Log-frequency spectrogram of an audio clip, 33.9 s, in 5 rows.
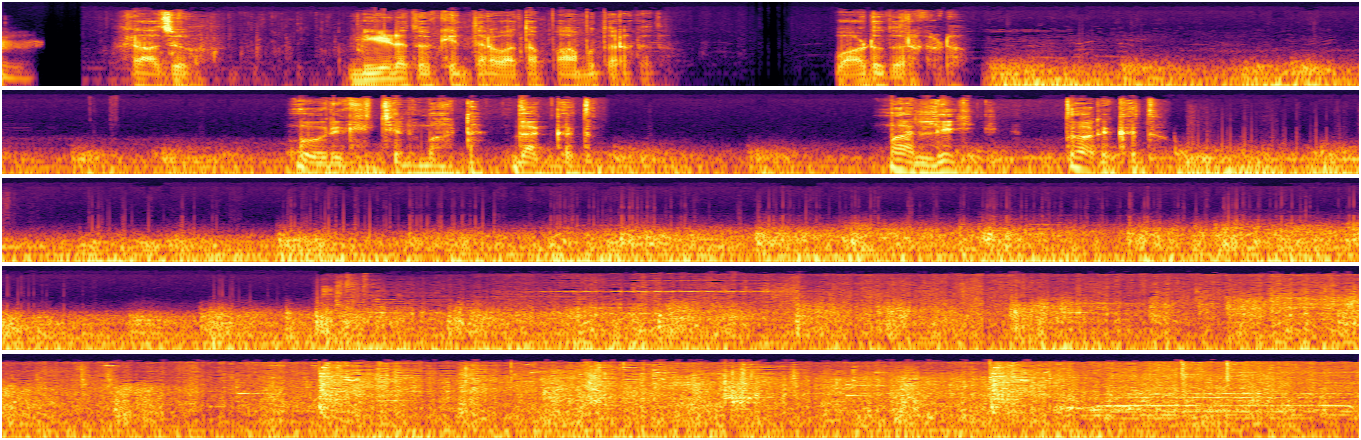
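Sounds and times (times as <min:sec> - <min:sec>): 
speech: 0:00.0 - 0:03.4, 0:04.2 - 0:05.2, 0:08.2 - 0:09.9, 0:11.2 - 0:12.9
explosions: 0:05.0 - 0:33.9
train derailing: 0:22.2 - 0:33.9.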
